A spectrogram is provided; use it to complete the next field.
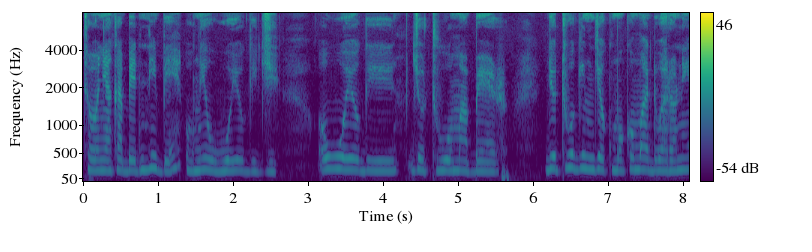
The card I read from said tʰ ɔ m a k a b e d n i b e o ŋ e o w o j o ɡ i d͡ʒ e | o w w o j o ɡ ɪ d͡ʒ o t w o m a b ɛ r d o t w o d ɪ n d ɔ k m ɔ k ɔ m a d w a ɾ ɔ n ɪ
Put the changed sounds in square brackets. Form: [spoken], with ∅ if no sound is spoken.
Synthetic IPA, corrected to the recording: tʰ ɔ [ɲ] a k a b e d n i b e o ŋ e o w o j o ɡ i d͡ʒ [i] | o w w o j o ɡ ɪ d͡ʒ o t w o m a b ɛ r [d͡ʒ] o t w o [ɡ] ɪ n [d͡ʒ] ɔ k m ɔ k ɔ m a d w a ɾ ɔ n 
